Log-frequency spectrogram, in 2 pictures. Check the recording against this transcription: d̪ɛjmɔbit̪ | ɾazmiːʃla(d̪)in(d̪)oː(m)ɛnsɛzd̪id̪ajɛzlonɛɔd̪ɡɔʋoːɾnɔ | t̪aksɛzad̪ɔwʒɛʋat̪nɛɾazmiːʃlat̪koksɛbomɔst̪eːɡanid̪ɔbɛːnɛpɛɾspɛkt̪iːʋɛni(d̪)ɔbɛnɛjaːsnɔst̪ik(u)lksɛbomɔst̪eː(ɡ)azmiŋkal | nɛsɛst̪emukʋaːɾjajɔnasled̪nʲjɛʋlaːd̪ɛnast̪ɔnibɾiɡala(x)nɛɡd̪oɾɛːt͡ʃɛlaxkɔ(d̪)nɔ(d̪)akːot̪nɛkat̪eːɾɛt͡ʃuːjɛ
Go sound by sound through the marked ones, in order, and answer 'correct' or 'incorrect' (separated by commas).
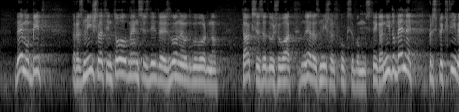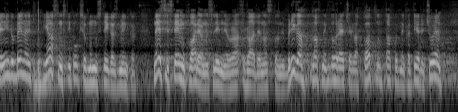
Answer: incorrect, incorrect, correct, correct, incorrect, correct, correct, incorrect, incorrect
